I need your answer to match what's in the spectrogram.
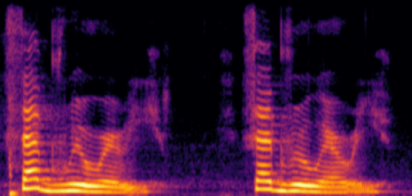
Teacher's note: a lot of people kind of forget to add that r after the b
